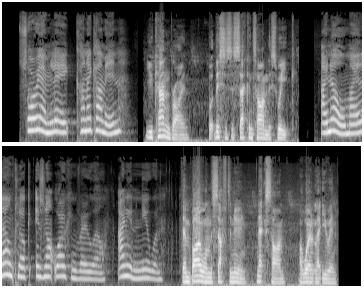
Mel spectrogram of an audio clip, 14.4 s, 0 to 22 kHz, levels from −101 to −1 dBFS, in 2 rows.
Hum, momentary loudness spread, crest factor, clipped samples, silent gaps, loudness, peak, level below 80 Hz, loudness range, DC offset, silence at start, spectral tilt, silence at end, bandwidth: none; 11 LU; 16 dB; under 0.1%; 6.11-6.22 s; -15 LUFS; 0 dBFS; -42 dBFS; 5 LU; under 0.1%; 0.4 s; -5.5 dB/octave; 0.5 s; 16.5 kHz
